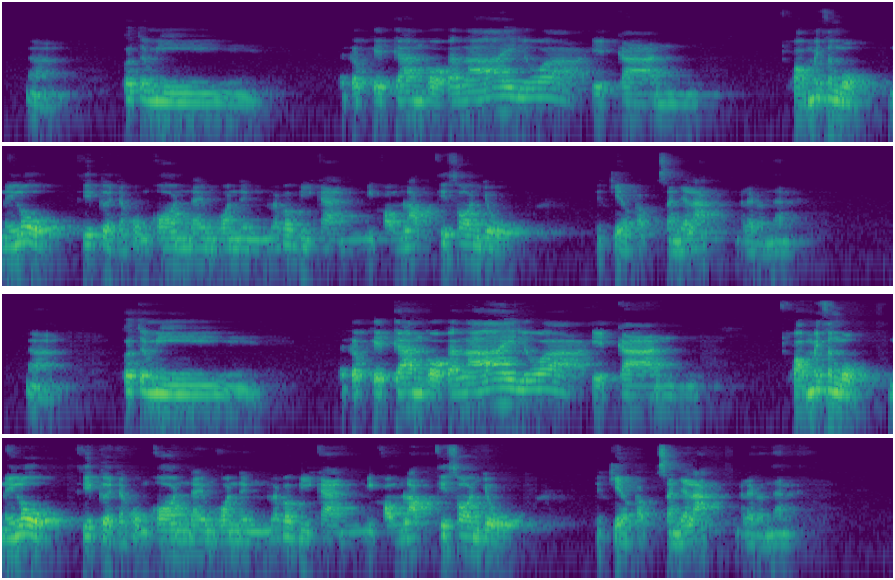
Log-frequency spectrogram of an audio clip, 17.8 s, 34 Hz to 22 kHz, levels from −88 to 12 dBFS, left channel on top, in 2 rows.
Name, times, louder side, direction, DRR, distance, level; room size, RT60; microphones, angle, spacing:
voice 1, 0.2-0.6 1.2-2.6 3.4-7.0 7.9-14.1 14.8-16.8, right 5 dB, 85° right, 0.7 m, -22 dB
30.0 x 12.0 x 2.4 m
head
